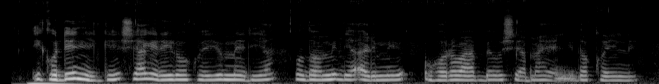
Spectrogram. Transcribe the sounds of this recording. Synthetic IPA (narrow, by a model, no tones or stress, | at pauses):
ikodeɲiŋɡeʃjaɣeɾeiɾwɔkoejomeɾiaɣoðɔmiðiaʔaɾemioɦɔɾɔwabɛoʃiamahɛniðɔkɔine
